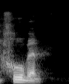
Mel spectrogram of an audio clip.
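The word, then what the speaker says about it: Rúben: Then Ruben Dias, the Portuguese pronunciation, Ruben.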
